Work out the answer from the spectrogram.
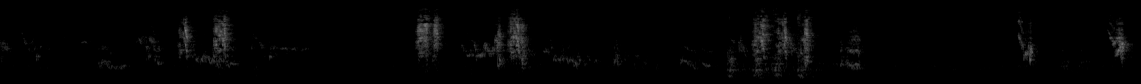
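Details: Caged budgerigars in a little bird house call to their keeper, seeming to want play. Chirps and harsh squawks come in irregular bursts and clusters, some softer warbled notes between, recorded indoors by a hidden camera.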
